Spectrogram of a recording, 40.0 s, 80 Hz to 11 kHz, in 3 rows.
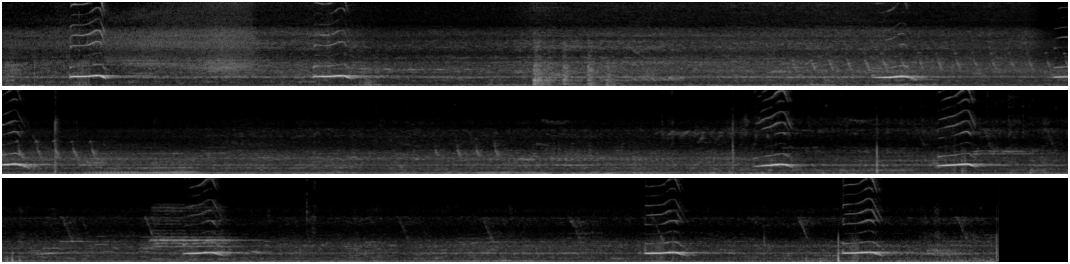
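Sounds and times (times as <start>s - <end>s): cuckoo calling: 0.8s - 1.7s, 3.7s - 5.8s, 9.5s - 14.2s, 22.4s - 26.5s, 28.8s - 30.7s, 33.9s - 38.3s
bird chirping rapidly: 9.2s - 14.7s.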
